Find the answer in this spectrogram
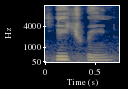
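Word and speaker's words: Sigewinne: But thank you for your concern, Sigewin. Sigewin, okay. Oh, That's how you say her name.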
